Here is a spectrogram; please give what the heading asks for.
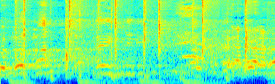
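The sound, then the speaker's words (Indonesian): Audience clapping together for a man being honored; many distinct claps in a loose, repeated rhythm, with voices speaking underneath. “Tepuk tangan berjamaah untuk Bapak Alfonso.”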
